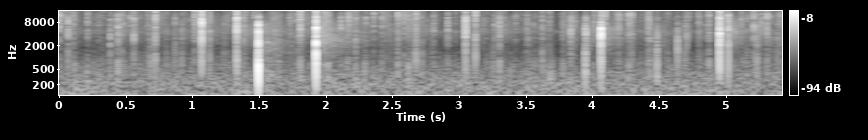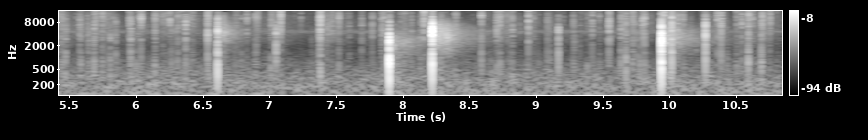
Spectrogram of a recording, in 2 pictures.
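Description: Shredded cabbage and vegetables being mixed by hand in a glass bowl: soft rustling and scraping with scattered sharp clicks, the loudest about two, eight and ten seconds in.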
